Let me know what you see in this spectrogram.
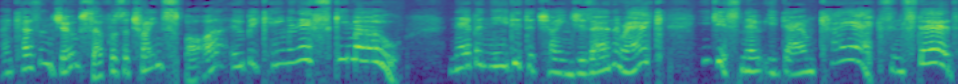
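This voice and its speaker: Someone talks in a put-on character voice at a fairly high pitch and a moderate pace. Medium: read story.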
